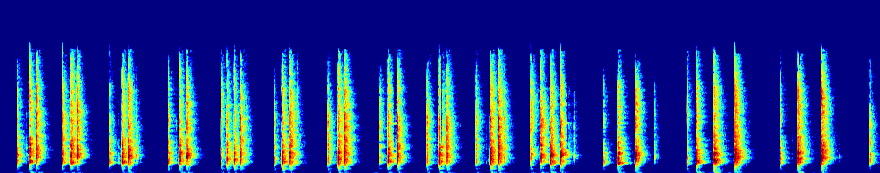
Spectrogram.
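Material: Plastic.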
